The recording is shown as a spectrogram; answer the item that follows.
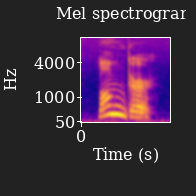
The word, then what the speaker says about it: longer: longing for chocolate however there are some endings where the G will be pronounced longer longer that G will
